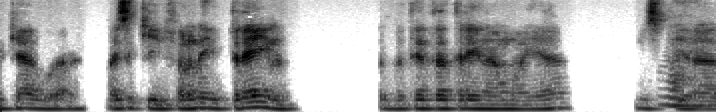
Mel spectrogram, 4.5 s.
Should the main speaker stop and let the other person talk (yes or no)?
no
